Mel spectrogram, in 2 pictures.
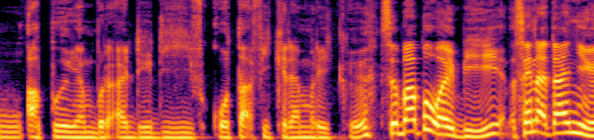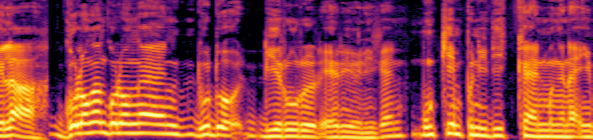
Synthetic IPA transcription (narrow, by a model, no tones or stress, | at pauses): ʔapəjaŋbəɾa̰dədikot̪a̰ʔfikiɾanmə̃ɾekʰasəbapːəwabisajanaʔt̪aɲə̃lahɡoloŋanɡoloŋandudʊʔdiɾuɾʊt̪ʔeɾianĩkanmũŋkɪnpəndidikanməŋənãʔi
